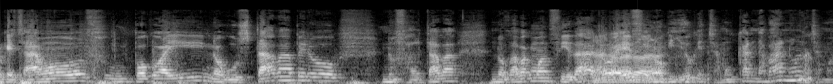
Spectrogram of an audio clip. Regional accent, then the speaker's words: Ubrique, Andalusia, Spain; Yo doy gracias a Ubrique de mi arma, que lo amo y los quiero más que nada, y soy profeta en mi pueblo. Gracias a Dios, y yo creo que los ubriqueños somos profetas de nuestro pueblo casi todos, ¿no?

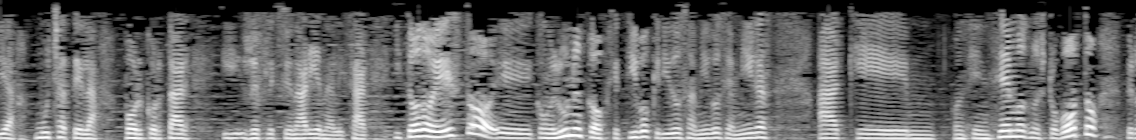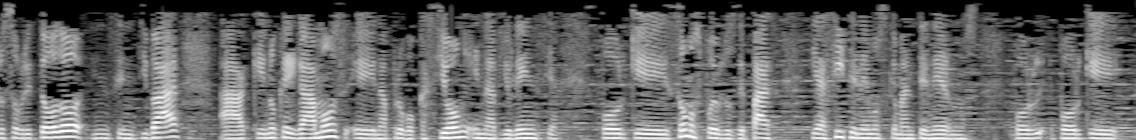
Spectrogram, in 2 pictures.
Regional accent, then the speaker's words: Ecuador; y que nos ha permitido dignificarnos como ecuatorianos

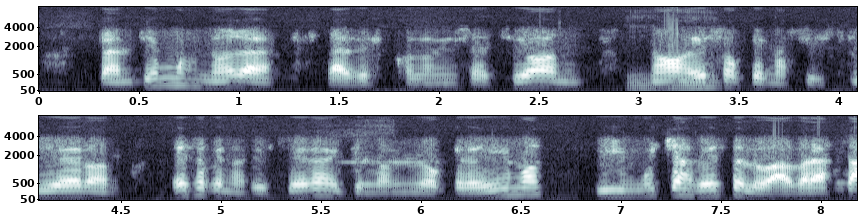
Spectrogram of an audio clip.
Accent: Amaicha del Valle, Tucumán, Argentina; born there; Yo nací en Amaicha del Valle, en Tucumán.

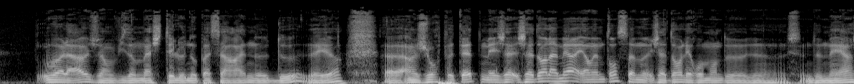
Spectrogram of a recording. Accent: Nice, Provence-Alpes-Côte d'Azur, France; born there; j'ai toujours été pas très loin de la mer parce que je suis né à Nice, parce que mes parents m'ont toujours amené jusqu'il y a peu en Bretagne, d'abord sur une presqu'île puis ensuite sur une île.

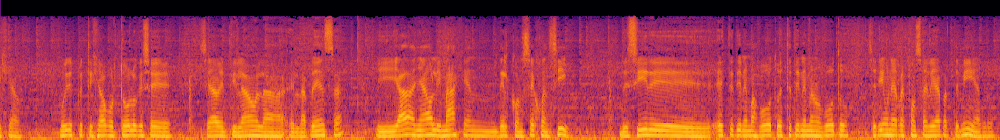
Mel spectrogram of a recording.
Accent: Río Claro, Venezuela; yo soy de Río Claro.

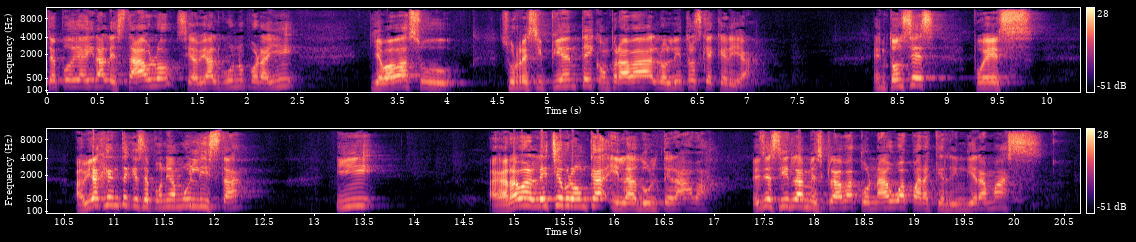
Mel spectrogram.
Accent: Guadalajara, Jalisco, Mexico; allá donde yo nací, en la ciudad de Guadalajara, donde somos mi esposa y yo

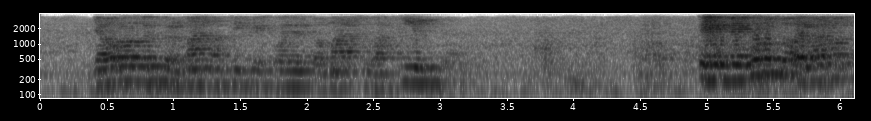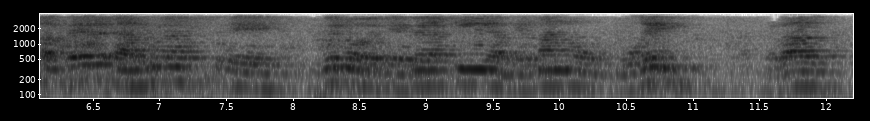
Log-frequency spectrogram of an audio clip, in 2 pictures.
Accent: El Salvador; now in Guatemala; soy salvadoreño, he venido en las mismas condiciones aquí a Guatemala. Y hermanos, cuando este hombre me hace otra pregunta, dice: ¿tú eres pastor? Y le digo: sí, Miguel, soy pastor ahí en El Salvador

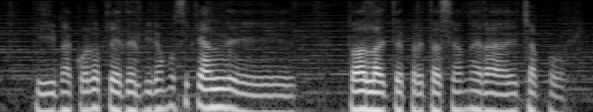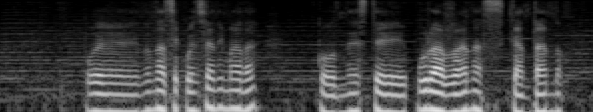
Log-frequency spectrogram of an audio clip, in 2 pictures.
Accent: Mexico; que es la que la mayoría vimos y con la que crecimos, en ese entonces en México

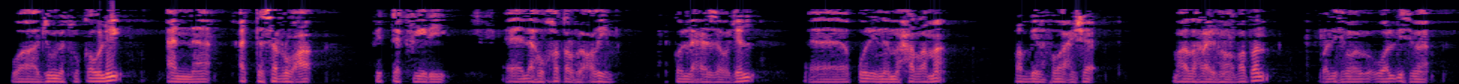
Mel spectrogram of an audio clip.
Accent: Saudi Arabia; في بلادنا المملكة العربية السعودية

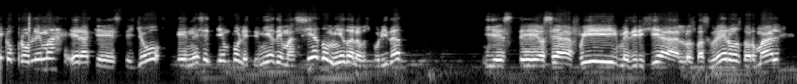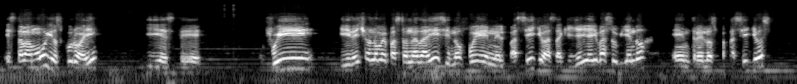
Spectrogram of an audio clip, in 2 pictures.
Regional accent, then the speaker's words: Ecatepec, State of Mexico, Mexico; soy de Catepec

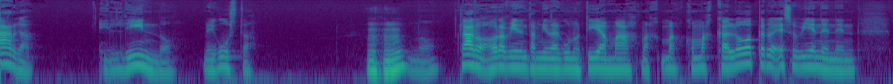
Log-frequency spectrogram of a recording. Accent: Northern Germany, Germany; Spanish is a second language; moved away; Estoy impresionante porque en Alemania, es esa época, en donde yo soy, del norte de Alemania, es esa época de flores muy corto

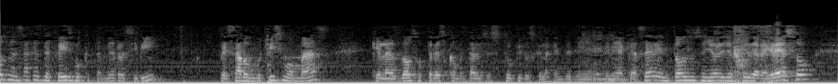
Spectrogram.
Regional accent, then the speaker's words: Mexico City, Mexico; now in Mérida, Mexico; Puede ser que esté aquí, todavía en la antesala del infierno, mejor conocida como Mérida, Yucatán. O puede ser que ya esté de regreso en mi tierra natal, que es México DF.

